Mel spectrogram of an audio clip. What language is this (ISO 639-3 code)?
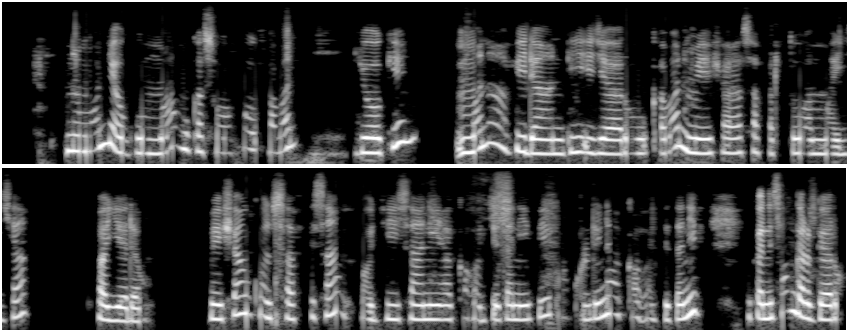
orm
